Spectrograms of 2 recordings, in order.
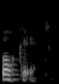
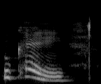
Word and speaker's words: Bucket: that kind of and really her surname was mrs bucket but you know she pronounced it bouquet and so that's where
